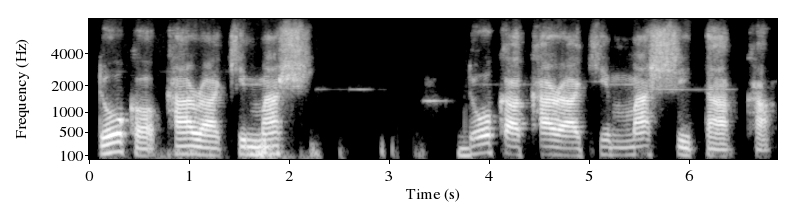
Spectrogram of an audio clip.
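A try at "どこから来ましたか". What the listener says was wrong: Okay, so you are Englishifying this word. So it's just doko.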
